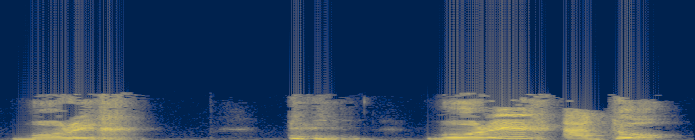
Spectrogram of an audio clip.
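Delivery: بوریخ اتو said slowly, with an o ending. Shown as a demonstration. Teacher demonstrating the Eastern European form. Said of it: "شده بوریخ".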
